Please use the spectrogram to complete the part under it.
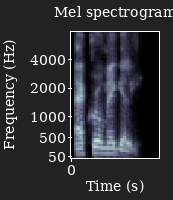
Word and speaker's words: acromegaly: Acromegaly.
